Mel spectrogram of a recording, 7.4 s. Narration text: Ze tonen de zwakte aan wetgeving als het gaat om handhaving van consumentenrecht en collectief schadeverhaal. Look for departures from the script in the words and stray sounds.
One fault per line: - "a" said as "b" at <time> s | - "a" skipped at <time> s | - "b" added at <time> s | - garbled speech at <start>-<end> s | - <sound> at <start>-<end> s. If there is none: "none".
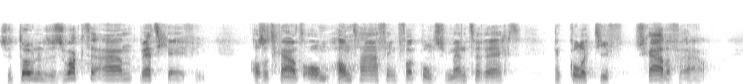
none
